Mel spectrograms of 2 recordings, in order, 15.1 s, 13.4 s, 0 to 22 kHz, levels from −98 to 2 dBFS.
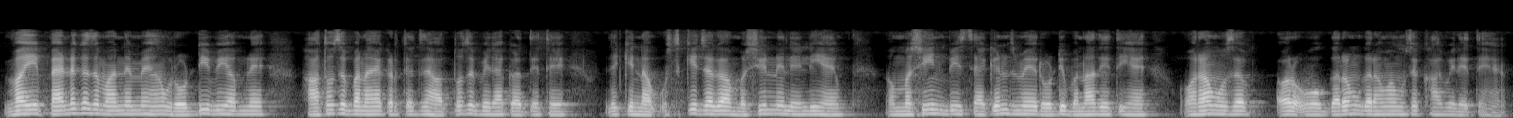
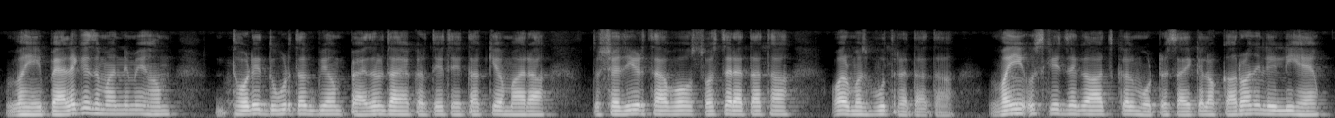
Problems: none marked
